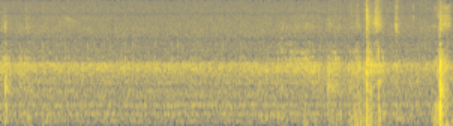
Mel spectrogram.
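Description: Quiet room tone, then a few short rustles of paper sheets about four to five seconds in as a sticker pad is handled.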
